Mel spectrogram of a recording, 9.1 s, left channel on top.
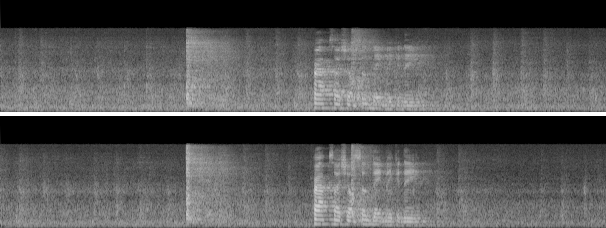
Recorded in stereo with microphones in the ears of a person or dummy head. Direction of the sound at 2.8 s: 70° right (ahead or behind).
